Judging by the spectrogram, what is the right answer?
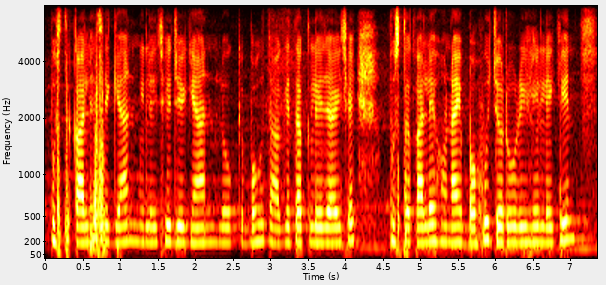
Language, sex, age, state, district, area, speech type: Maithili, female, 18-30, Bihar, Sitamarhi, rural, spontaneous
